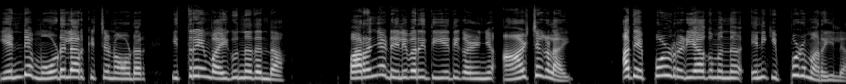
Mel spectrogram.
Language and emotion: Malayalam, angry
